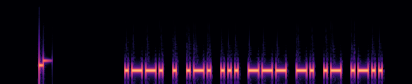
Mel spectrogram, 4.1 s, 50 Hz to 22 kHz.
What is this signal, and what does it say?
Morse code, heard as a keyed tone, about 34 wpm, 700 Hz. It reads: PERSONAL
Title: Sentences from Top 700 Words - New Word Drill - 35wpm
